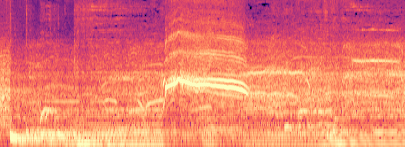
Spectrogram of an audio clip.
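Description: Stadium concert crowd screaming as pop music with heavy bass starts abruptly through the PA. Near the middle, one loud, high scream is held for about a second over the music.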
